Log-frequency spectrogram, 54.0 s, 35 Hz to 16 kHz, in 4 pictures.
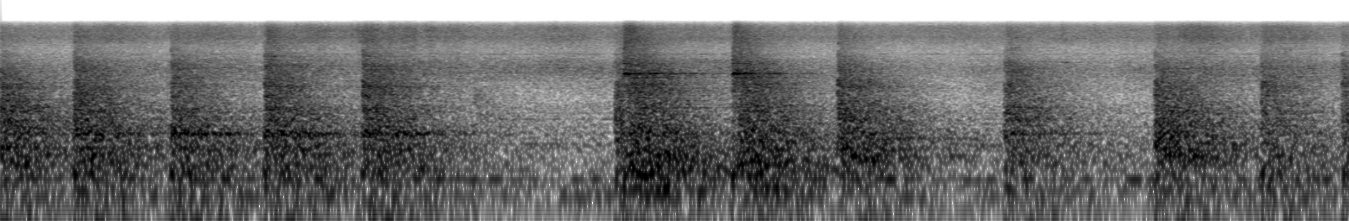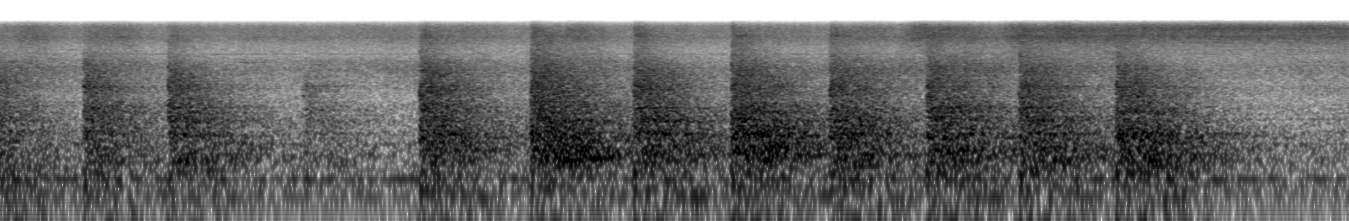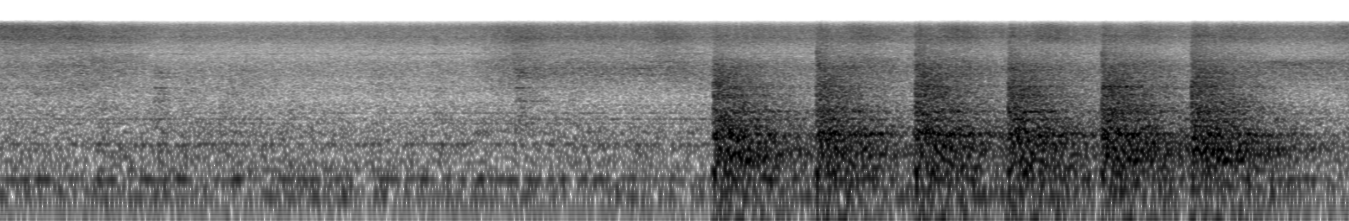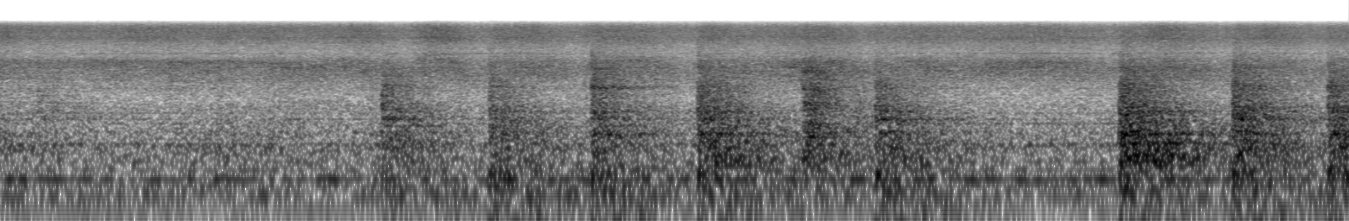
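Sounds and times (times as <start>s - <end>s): forging hammer striking hot metal: 0.0s - 4.5s, 6.1s - 9.3s.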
